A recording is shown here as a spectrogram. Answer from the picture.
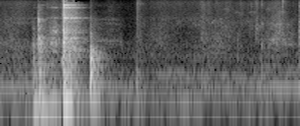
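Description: A few sharp metal clanks from a steel bench vice being tightened, the loudest about a second in, then quiet workshop background.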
